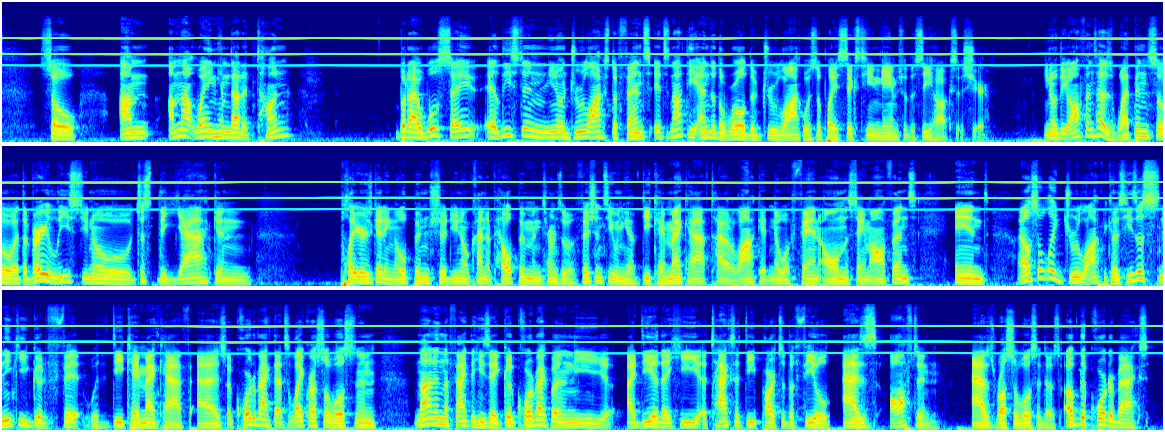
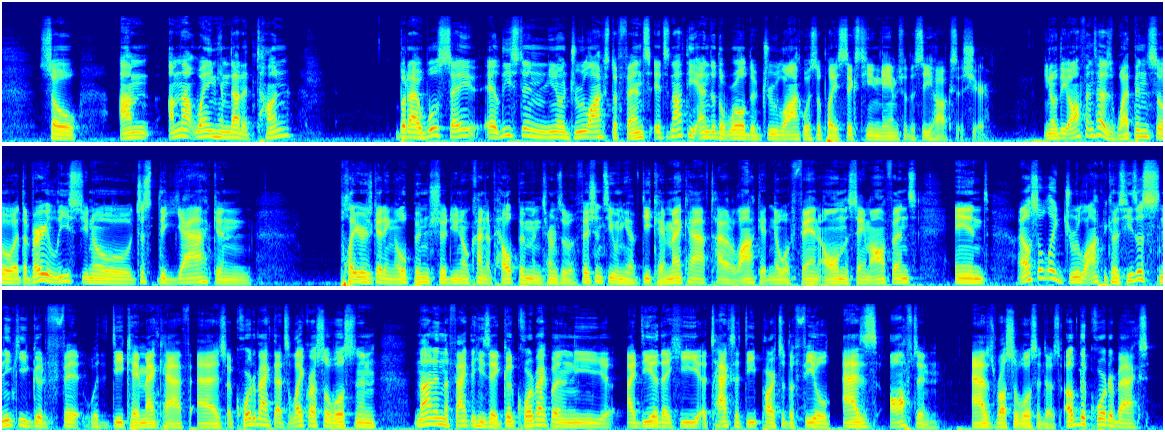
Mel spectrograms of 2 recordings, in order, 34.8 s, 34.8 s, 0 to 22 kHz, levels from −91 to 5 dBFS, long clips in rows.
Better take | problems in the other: second | high-pitched whine; loud; throughout; 7.5 kHz, 7 dB below the speech

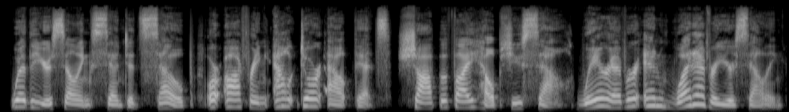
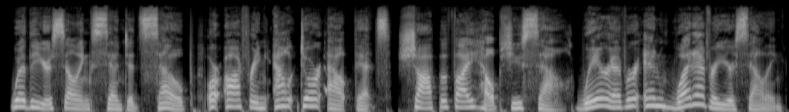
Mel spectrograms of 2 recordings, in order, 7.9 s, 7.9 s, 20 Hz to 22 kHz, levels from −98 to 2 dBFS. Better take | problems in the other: second | thin; somewhat; fading below 300 Hz

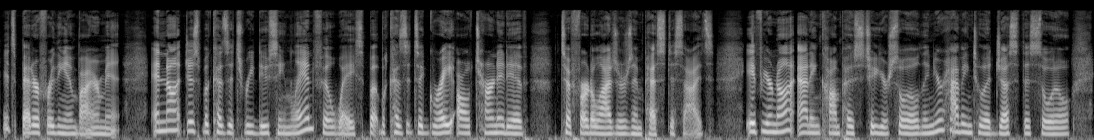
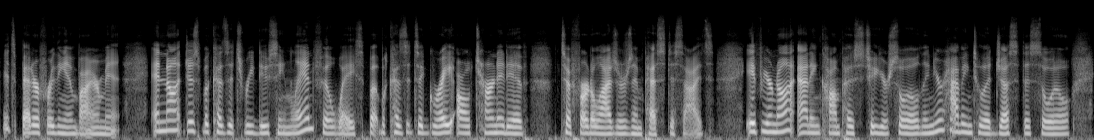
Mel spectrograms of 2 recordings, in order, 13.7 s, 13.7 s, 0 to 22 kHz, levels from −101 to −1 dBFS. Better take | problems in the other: first | muffled; slightly; fading above 3.5 kHz

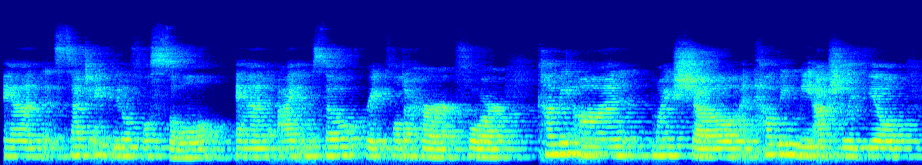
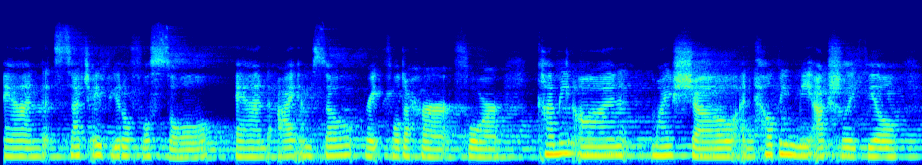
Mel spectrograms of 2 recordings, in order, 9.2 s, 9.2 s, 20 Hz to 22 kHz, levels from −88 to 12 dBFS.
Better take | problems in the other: second | room echo; strong; dies away in 0.9 s; slight in the second // off-mic speech; far; somewhat distant in the second

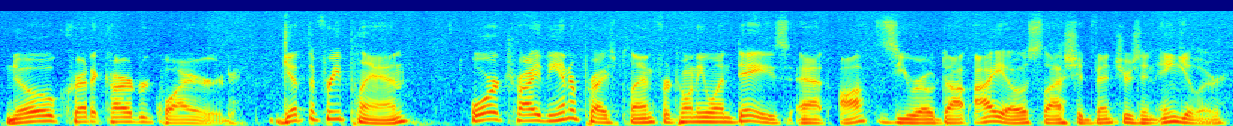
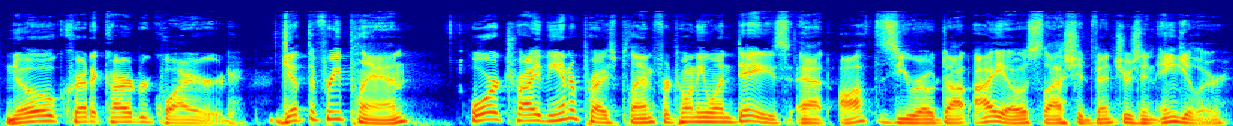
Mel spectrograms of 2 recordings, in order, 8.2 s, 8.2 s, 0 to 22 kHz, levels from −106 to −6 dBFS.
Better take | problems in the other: second | hiss; faint; throughout; 25 dB below the speech

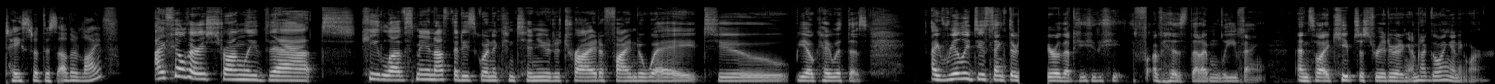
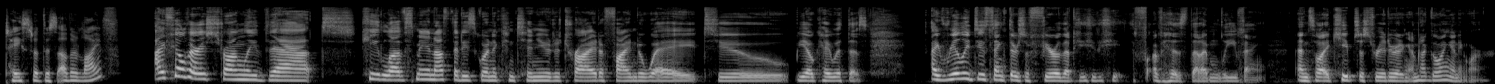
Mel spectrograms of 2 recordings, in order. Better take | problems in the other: second | audio cutting out; at 10 s

